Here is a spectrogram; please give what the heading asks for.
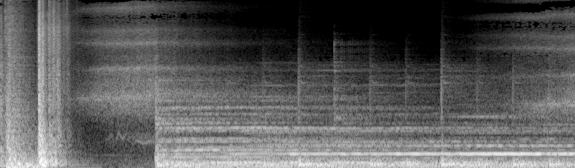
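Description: A heavy oak door at Ravenwood slams hard in a single loud, booming impact as a body collides with its front. After a brief lull, a steady low droning tone fades in and continues to the end.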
